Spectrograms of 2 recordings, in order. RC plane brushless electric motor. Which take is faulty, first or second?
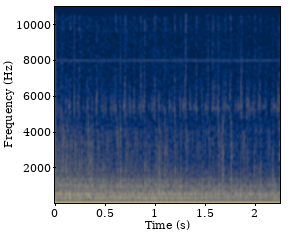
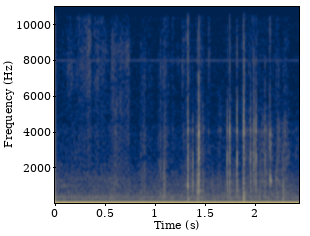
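first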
